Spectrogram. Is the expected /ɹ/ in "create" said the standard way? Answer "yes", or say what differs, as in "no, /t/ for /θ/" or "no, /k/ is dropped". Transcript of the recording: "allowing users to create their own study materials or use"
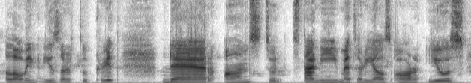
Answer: yes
